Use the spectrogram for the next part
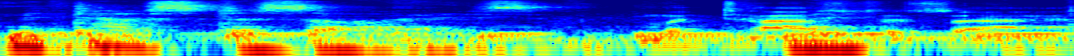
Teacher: Stress on the second syllable.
